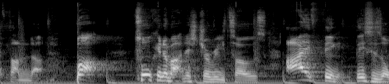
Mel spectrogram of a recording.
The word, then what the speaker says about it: Jarritos: Jarritos, fam.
